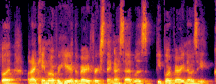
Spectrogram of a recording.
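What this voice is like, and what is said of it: Non-Irish accent. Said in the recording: “you can tell by my accent, I'm actually not from Ireland”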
